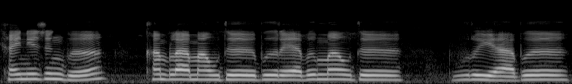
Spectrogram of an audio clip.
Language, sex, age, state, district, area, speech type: Bodo, female, 60+, Assam, Baksa, rural, spontaneous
